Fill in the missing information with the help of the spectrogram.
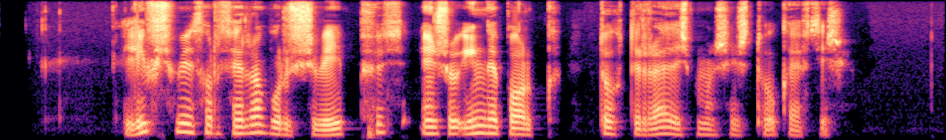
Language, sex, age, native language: Icelandic, male, 20-29, Icelandic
